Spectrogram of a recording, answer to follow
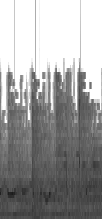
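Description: Live rock band playing loudly: electric guitars over a drum kit.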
